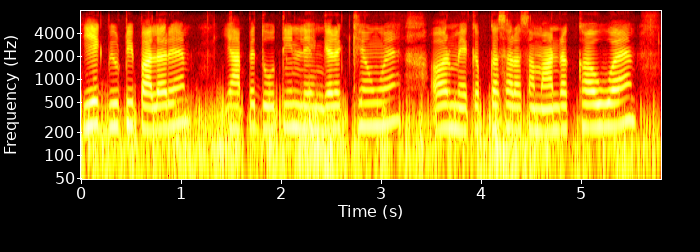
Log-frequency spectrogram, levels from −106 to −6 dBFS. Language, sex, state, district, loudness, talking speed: Hindi, female, Uttar Pradesh, Lalitpur, -18 LUFS, 215 wpm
